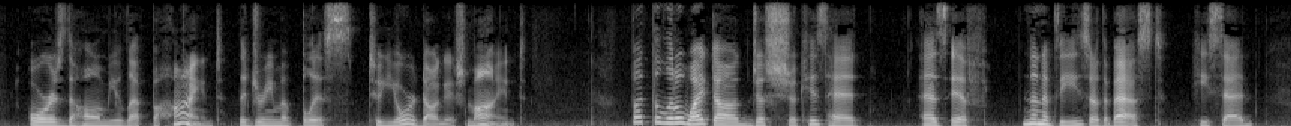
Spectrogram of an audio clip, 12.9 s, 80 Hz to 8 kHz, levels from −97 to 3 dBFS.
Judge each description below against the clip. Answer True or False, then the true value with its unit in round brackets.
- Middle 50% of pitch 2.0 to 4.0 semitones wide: False (4.6 semitones)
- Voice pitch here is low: False (185 Hz)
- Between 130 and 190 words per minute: True (155 wpm)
